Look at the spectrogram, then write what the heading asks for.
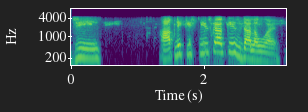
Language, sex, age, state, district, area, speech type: Urdu, female, 30-45, Uttar Pradesh, Muzaffarnagar, urban, conversation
